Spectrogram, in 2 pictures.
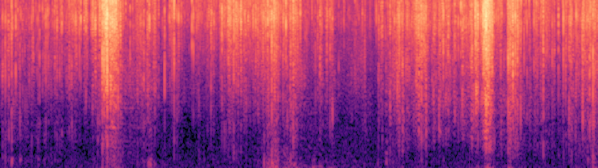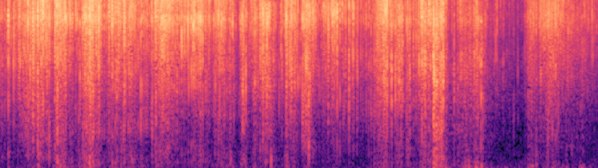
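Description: A long roll of clear plastic cling film, with loose crumpled film bunched around it, is held in both black-gloved hands and squeezed and rubbed with the fingers. Continuous bright, dry crinkling and crackling fills the clip, with sharper louder crunches standing out now and then.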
